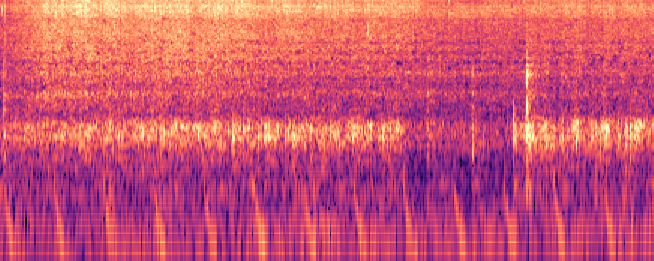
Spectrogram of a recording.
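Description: Onion-garlic masala with red chilli, turmeric, garam masala and coriander powder is stirred in a pan. Soft sizzling mixes with repeated scraping strokes and a few light clinks, and faint music plays underneath.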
